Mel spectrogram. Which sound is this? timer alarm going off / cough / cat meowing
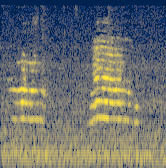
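cat meowing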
